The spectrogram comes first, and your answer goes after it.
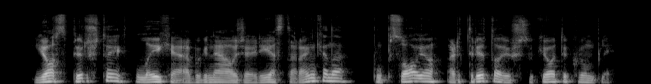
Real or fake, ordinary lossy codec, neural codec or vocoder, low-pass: fake; AAC, 64 kbps; vocoder, 44.1 kHz, 128 mel bands every 512 samples, BigVGAN v2; 10.8 kHz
